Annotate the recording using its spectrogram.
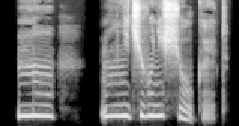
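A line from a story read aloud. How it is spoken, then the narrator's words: Quiet answer. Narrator (Russian): тихо ответила Айка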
